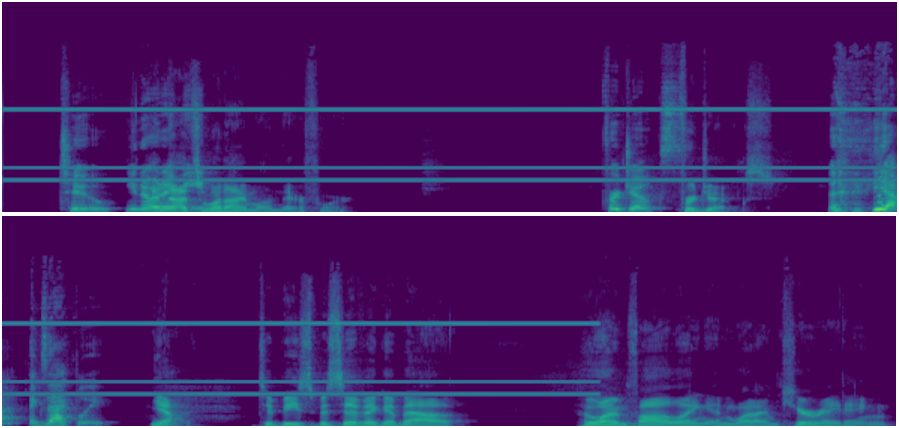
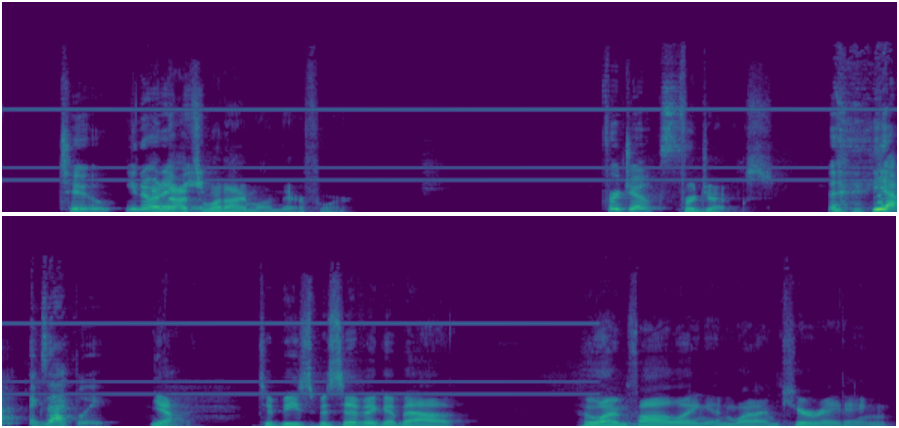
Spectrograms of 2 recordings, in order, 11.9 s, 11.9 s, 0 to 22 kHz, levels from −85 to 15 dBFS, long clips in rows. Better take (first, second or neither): second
